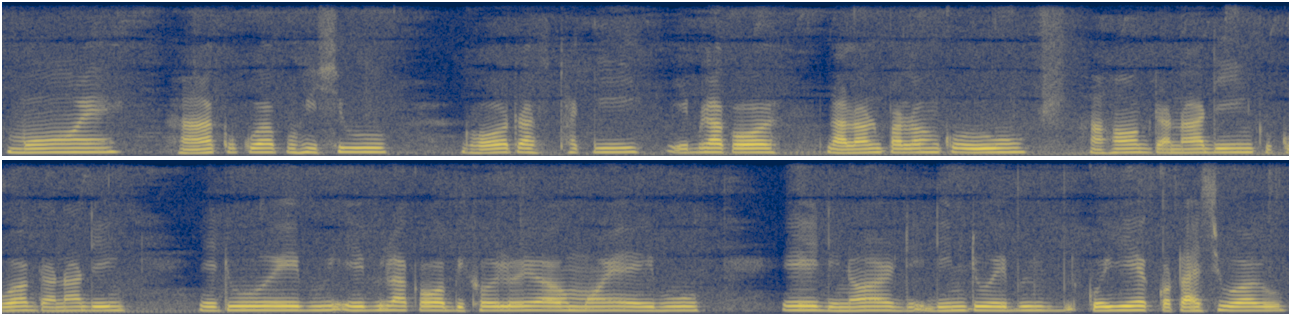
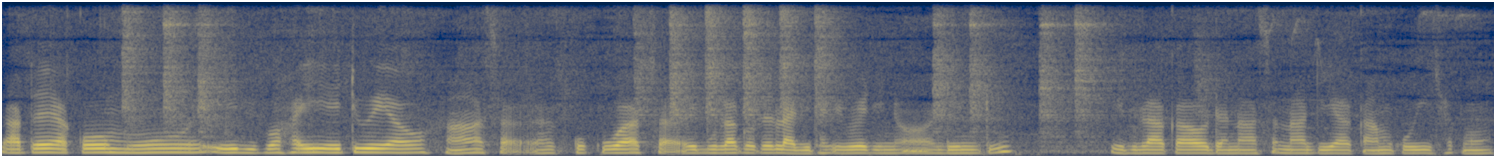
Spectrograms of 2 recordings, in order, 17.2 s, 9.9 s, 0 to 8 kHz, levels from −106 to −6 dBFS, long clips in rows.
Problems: constant background noise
